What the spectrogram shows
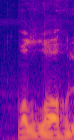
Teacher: واللہ لفظ اللہ کو موٹا ادا کریں گے، اس سے پہلے حرف پر زبر ہے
